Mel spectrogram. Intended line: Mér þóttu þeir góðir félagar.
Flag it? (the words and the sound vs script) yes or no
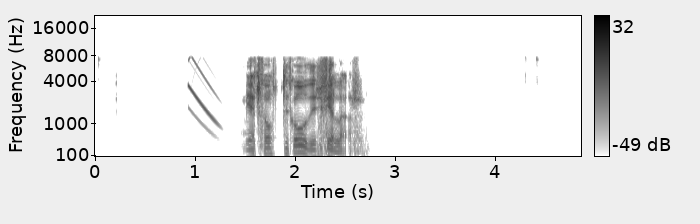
yes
